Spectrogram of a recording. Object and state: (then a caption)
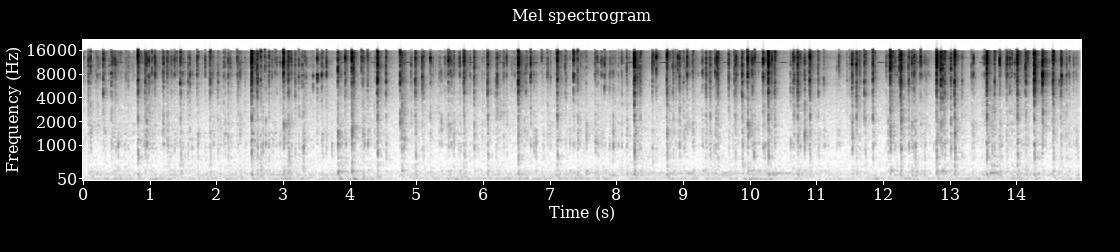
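Laptop keyboard typing. Fingertips of both hands type rapidly on the black plastic keys of a MacBook Pro laptop with an aluminium body. A steady stream of quick, bright, clicky taps runs throughout, each dying away almost instantly.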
